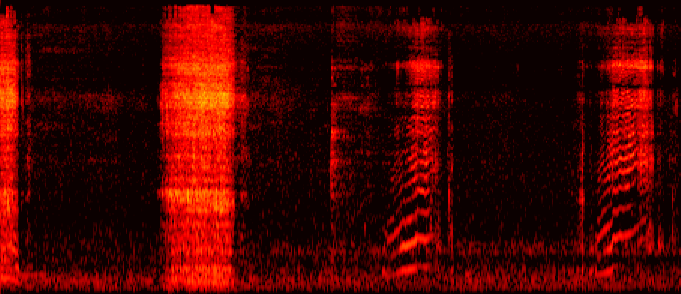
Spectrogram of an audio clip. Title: Highly snoring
